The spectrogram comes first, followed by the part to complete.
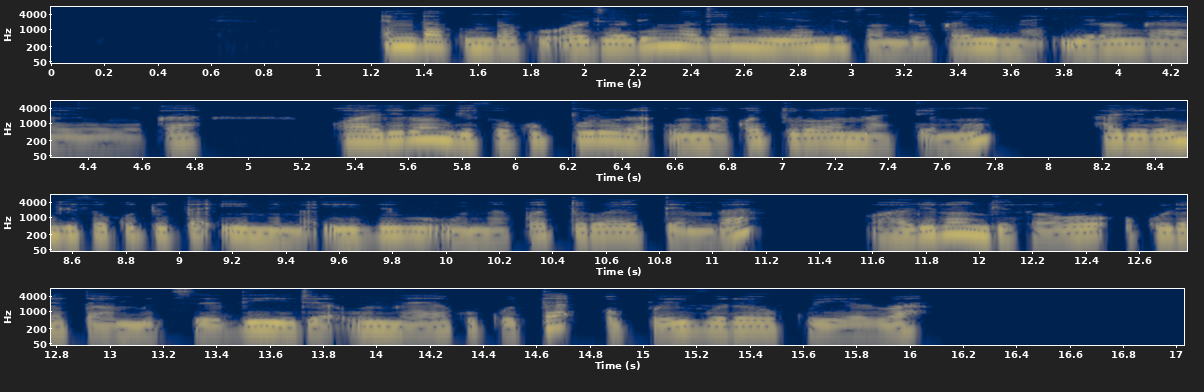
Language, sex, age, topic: Oshiwambo, female, 18-24, agriculture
